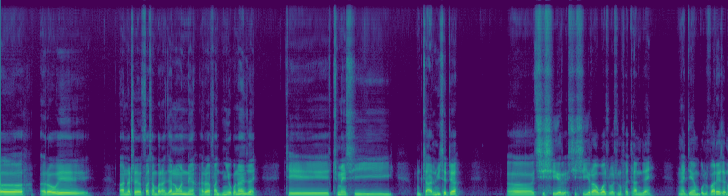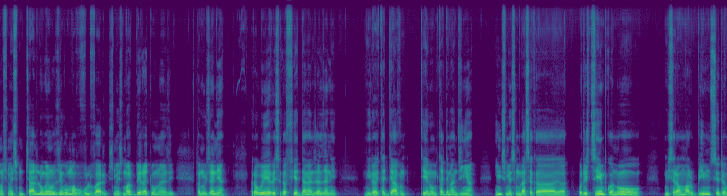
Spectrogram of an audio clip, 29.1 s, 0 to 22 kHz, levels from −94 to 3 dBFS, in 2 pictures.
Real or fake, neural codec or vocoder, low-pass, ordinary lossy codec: fake; vocoder, 44.1 kHz, 128 mel bands every 256 samples, BigVGAN v2; none; none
